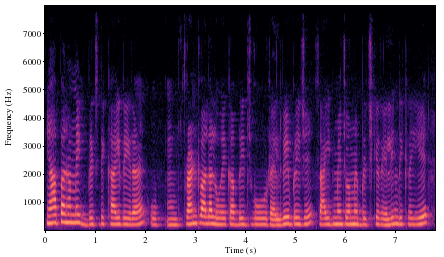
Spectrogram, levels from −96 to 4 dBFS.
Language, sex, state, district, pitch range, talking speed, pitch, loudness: Hindi, female, Chhattisgarh, Rajnandgaon, 215-240 Hz, 215 wpm, 225 Hz, -23 LUFS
